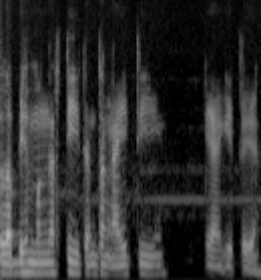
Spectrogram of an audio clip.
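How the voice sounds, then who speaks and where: The sound is dry and close with no echo, and the speech comes at a fairly quick pace with fairly even intonation. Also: man. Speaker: cyber security practitioner, guest speaker. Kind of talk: online lecture / knowledge sharing. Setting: video call. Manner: casual, with filler words.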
